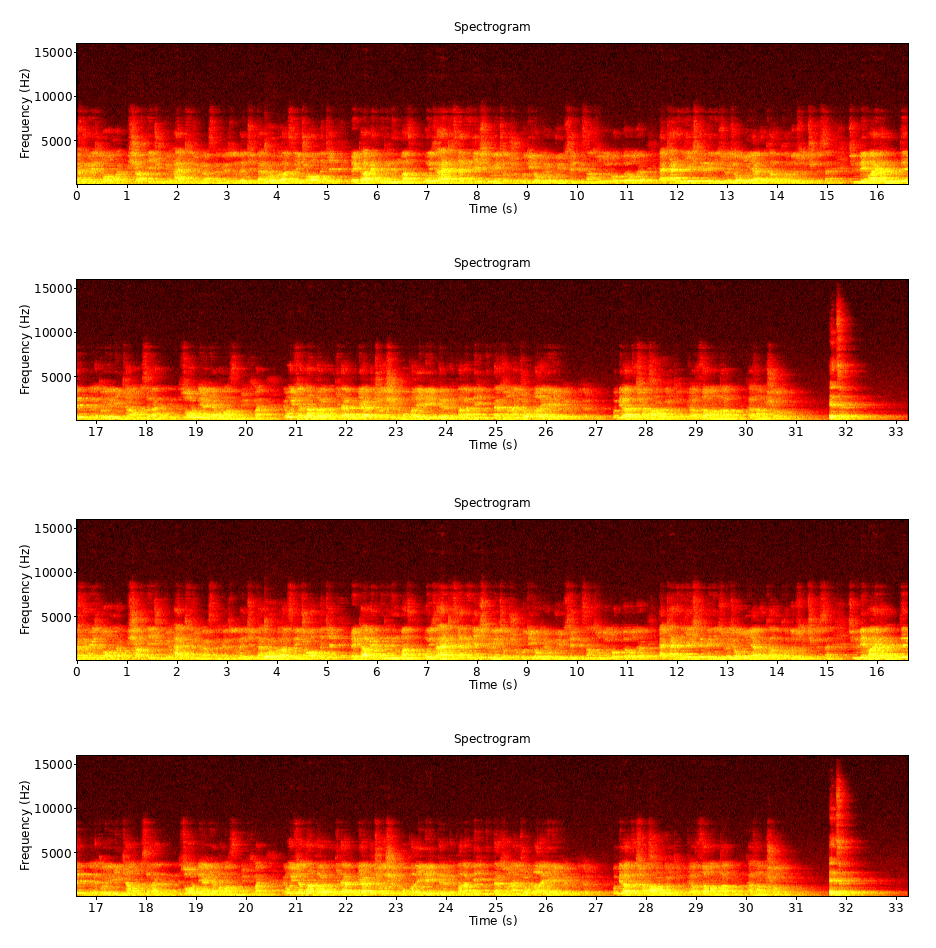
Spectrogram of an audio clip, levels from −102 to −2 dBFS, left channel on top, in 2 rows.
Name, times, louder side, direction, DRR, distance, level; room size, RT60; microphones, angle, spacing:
voice 1, 0.0-6.7 6.9-20.3 20.7-24.7 24.9-26.8 27.3-28.1 28.4-29.7 30.0-30.8, left 1 dB, 30° right, -13 dB, 1.3 m, -23 dB
voice 2, 3.7-4.1 12.3-12.5 25.0-25.2 28.1-28.6 31.7-31.9, right 1 dB, 55° right, -7 dB, 0.4 m, -22 dB
3.3 x 2.2 x 3.3 m, 2.3 s
head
